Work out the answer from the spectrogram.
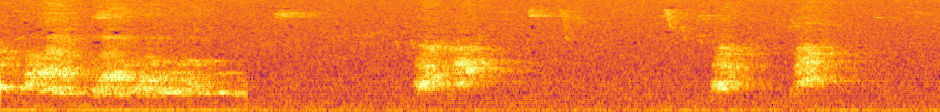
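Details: Boat-billed flycatcher filmed in the hamlet of Miraflores, Barinitas, Barinas, Venezuela, gives a harsh, rasping chatter about a second long, then three short scratchy notes spaced a second or two apart; faint low hum behind.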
